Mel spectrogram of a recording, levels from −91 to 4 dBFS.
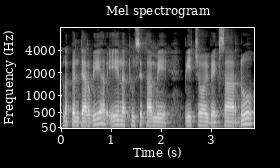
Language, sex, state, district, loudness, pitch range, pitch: Karbi, male, Assam, Karbi Anglong, -17 LUFS, 110-125 Hz, 115 Hz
